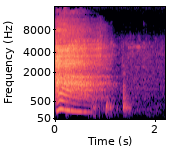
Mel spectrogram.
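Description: A person's loud, breathy sigh: one voiced exhale falling in pitch, under a second long, followed by a couple of faint clicks.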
